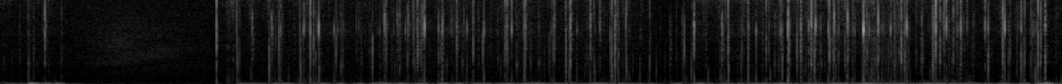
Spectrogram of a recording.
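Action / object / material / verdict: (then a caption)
scrape / metal mesh microphone grille / metal mesh / none. Long acrylic nails on both hands scratch the uncovered, hollow metal mesh grille of a desktop condenser microphone. After a brief quieter lull near the start, a dense stream of rapid, irregular scratches and clicks follows, over a heavy, booming low-end rumble.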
